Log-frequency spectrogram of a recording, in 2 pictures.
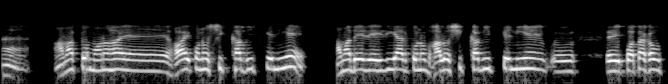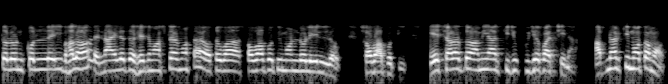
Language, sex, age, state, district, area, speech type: Bengali, male, 60+, West Bengal, Paschim Bardhaman, urban, conversation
